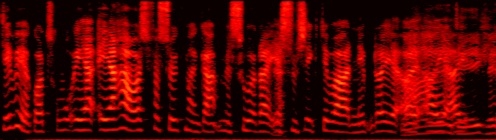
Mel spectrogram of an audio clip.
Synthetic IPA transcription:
d̥e̝ʋe̝jɑ̈ɪɡ̥ɒ̽d̥̚t͡sʰʁṵːjɑjɑ̈ɪɦɑ̈ɒ̽səfɒ̽søɡ̥̚d̥mɑ̈ɪenɡ̥ɑ̈ŋ̰mesuɐ̰d̥æjɑ̈ɪsynse̝ɡ̥əd̥e̝ʋɑ̈nem̰d̥ɒɒ

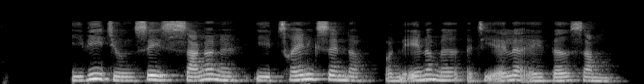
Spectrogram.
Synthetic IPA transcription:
iʋḭːd̥eo̝nse̝̰ːsːɑ̈ŋɐnəie̝d̥̚t͡sʰʁɛːne̝ŋsen̰d̥ɐɒ̽d̥enʔenɐmeðˠæd̥iʔæləʔæɐib̥æð̞ˠsɑ̈m̰n̩n̩

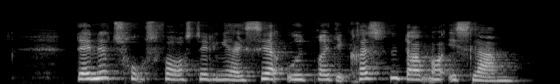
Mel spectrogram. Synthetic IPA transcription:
d̥enət͡sʰʁo̝̰ːsfɒːsd̥e̝le̝ŋæɐisæɐ̰ʔuð̞ˠb̥ʁɛd̥ikʰʁɛsd̥n̩d̥ɒ̽m̰ɒ̽ʔislɑ̈ːm

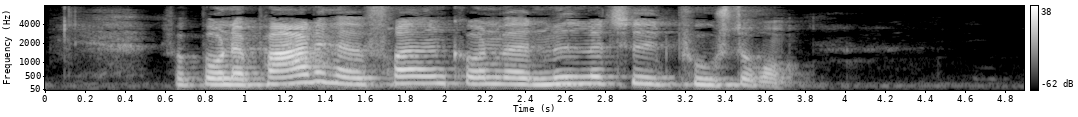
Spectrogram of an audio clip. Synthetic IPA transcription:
fɒ̽b̥ɔnæpʰɑ̈ːɾ̥əɦæðˠfʁɛð̰ˠn̩kʰɔ̽nʋæːɐð̩ˠedmið̞̰ˠlɐt͡sʰiðˠid̥̚pʰuːsd̥əʁɔ̽m̰

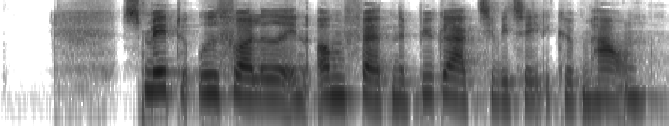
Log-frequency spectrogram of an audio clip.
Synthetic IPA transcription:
smed̥uð̞ˠfɒ̽l̰ð̞̩ˠe̝nɒ̽mfæd̥ənəb̥yɡ̥əɑ̈ɡ̥̚t͡sʰiʋit͡sʰe̝̰ːd̥ikʰøb̥m̩ɦɑ̈ʊ̰n

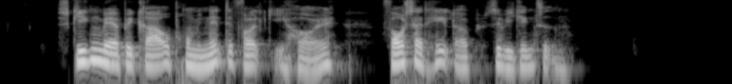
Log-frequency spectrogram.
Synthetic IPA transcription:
sɡ̥iɡ̥n̩meæb̥e̝ɡ̥ʁɑ̰̈ːʊəpʰʁo̝minen̰d̥əfɒ̽l̰ɡ̥ihɒ̽ɪ | fɒːd̥sæd̥ɦe̝̰ːld̥ɒ̽b̥t͡sʰe̝lʋikʰent͡sʰið̰ˠn̩

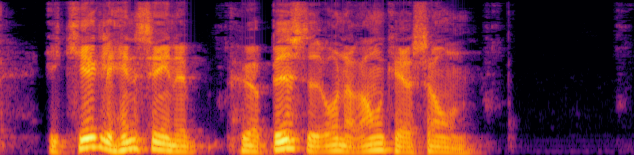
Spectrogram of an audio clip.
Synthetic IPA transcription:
ikʰiɐɡ̥əliɦense̝̰ːnə | høːɐb̥e̝ðˠsd̥ð̞̩ˠɔ̽n̰ɐʁɑ̈ʊnkʰæɐsɑʊ̰n̩

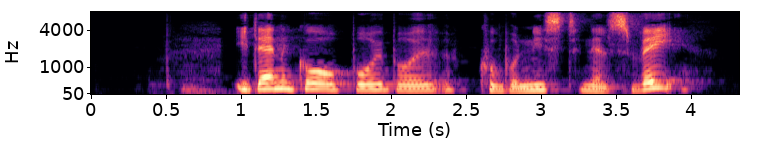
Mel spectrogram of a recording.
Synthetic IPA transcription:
id̥ænəɡ̥ɔ̰ːb̥oːðˠəb̥ɔ̽ːð̞ˠəkʰɔ̽mpʰo̝nisd̥nelsʋḛː

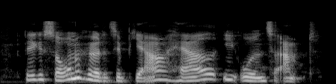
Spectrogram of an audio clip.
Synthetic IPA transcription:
b̥eɡ̥əsɒʊnəɦøɐ̰ɾət͡sʰe̝lb̥jæɐɒɦæɐð̞̩ˠiʔoð̞ˠn̩sɑ̈m̰d̥

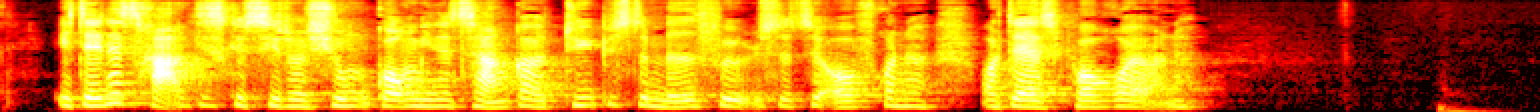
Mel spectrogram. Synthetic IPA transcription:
ʔid̥enət͡sʰʁɑ̰̈ːɡ̥isɡ̥əsit͡sʰuæɕo̝̰ːnɡ̥ɒ̰ːmiːnət͡sʰɑ̈ŋɡ̥ɐɒd̥y̰ːb̥əsd̥əmeð̞ˠfø̰ːl̩sɐt͡sʰe̝lʔɒ̽fʁɐnəʔɒ̽d̥æɐspʰɒ̽ʁœ̰ɐnə

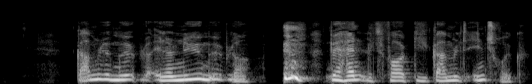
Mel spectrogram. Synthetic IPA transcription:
ɡ̥ɑ̈mləmø̰ːb̥lɐʔelɐnyːmø̰ːb̥lɐ | b̥e̝ɦæn̰ləð̩ˠfɒ̽æ̥ɡ̥ḭːɡ̥ɑ̈ml̩d̥e̝nt͡sʰʁœɡ̥

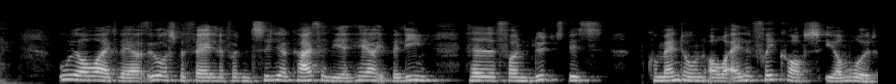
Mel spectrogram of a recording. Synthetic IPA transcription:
uð̞̰ˠɒʊ̰ɐæd̥ʋæːɐʔøʊɐsb̥e̝fɛ̰ːlənəfɒ̽d̥ent͡sʰiðˠliɐːkʰɑ̈ɪsɐliɐɦæɐib̥æɐlḭːnhæð̞̩ˠəfɒ̽nlyd̥ʋi | kʰo̝mænd̥o̝nɒʊɐʔæləfʁikʰɒːb̥siɒ̽mʁɔ̽ːðð̩ˠ

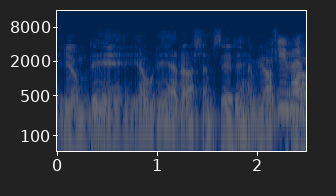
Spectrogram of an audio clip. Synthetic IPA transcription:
jomend̥e̝joʊd̥e̝æɐɾ̥eɒ̽sænsd̥ed̥e̝ɦɑ̈ʋiɒs

